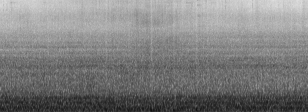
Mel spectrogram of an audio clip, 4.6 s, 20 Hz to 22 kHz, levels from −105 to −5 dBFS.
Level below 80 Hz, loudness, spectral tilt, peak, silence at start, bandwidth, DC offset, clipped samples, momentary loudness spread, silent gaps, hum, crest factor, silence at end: -30 dBFS; -18 LUFS; -8 dB/octave; -6 dBFS; 0 s; over 20 kHz; under 0.1%; under 0.1%; 1 LU; none; none; 12 dB; 0 s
